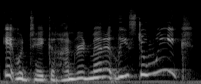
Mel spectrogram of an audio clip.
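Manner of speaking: a touch of a skeptical official; doubting Henry. Acted. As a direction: tell him it can't be done. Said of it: "said Henry B. Swap".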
